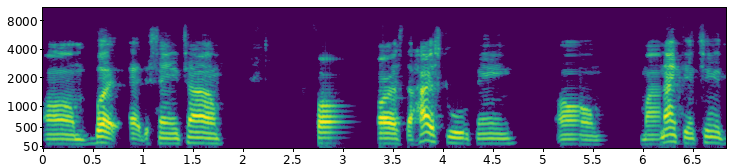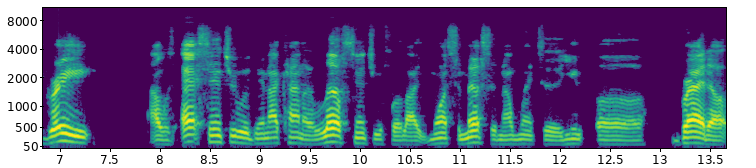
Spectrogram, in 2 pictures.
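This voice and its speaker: A man with a plain, everyday voice talks at medium pitch with ordinary variation, the sound dry and close with no echo over a quiet background. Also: fairly slow pace. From Miami, Florida. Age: 30s. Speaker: former football player. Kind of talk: casual interview. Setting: phone call.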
